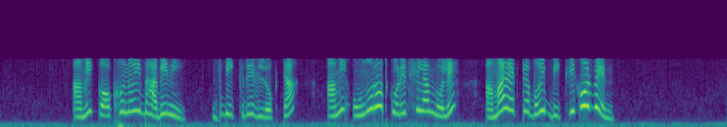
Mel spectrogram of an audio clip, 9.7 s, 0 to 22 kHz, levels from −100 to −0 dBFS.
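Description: At 2.94 s, just after "আমি কখনই ভাবিনি", a skip ahead occurs. The receiver discarded a stretch of speech while later audio was already queued, likely because the jitter buffer overflowed, and playback jumped straight to the newer material. About 0.4 s of speech is missing, and nothing fills the hole. The two sides are spliced almost directly, so the sentence lurches forward with an abrupt seam rather than a pause.

Two bursts of jitter buffer speed-up follow. With more audio held than the buffer's target, the receiver trimmed the excess by cutting out short pitch-period-sized pieces again and again. From 3.52 to 4.05 s it plays at 108% speed, shedding a few tens of milliseconds. From 4.93 to 6.32 s, leading into "আমার একটা বই বিক্রি", it runs at 104%, losing somewhat more in total. The pitch stays put, but the delivery sounds rushed in the first burst. Throughout, the G.711 mu-law call path leaves nothing above 4 kHz.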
